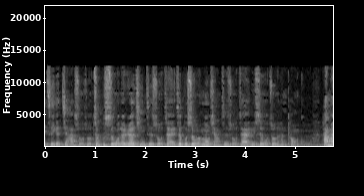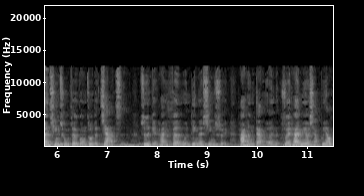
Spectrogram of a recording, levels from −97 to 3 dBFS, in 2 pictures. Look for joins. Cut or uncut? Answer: uncut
